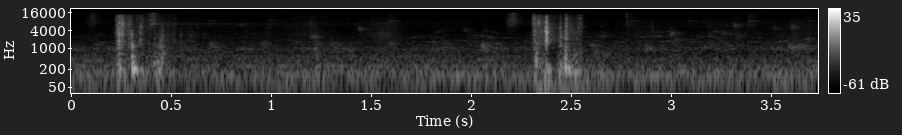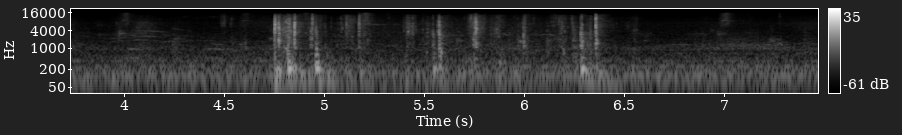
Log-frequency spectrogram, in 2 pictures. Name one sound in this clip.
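Fish flop and thump against the sides of a plastic cooler.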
